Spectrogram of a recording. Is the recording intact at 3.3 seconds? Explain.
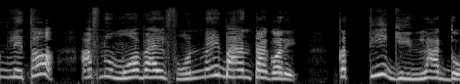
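No, at 3.3 s, as across the whole clip, it's likely HE-AAC compression: nothing above 14.9 kHz survives, and the treble below that is rebuilt from copied lower bands, so the s sounds come out gritty and lispy.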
